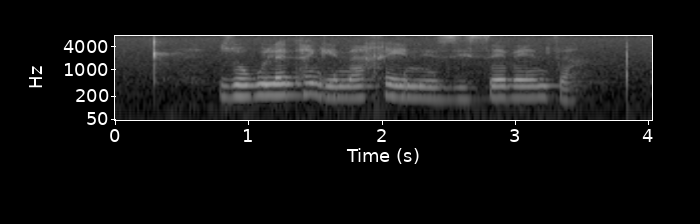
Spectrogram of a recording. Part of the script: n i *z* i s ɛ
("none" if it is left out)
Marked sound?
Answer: z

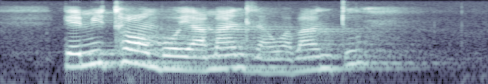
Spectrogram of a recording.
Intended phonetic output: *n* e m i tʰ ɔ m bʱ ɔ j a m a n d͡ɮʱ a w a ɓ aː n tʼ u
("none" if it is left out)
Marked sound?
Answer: ŋ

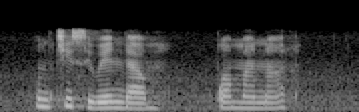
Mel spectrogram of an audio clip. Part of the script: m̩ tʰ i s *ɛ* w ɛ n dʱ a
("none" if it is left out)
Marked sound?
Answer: i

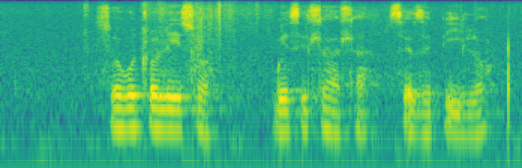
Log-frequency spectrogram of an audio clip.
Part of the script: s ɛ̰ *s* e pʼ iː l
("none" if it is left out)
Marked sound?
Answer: z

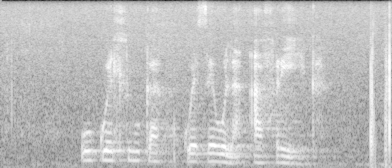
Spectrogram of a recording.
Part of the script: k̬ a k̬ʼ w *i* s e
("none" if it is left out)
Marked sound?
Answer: ɛ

